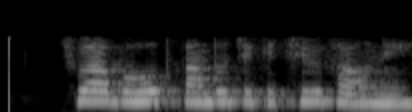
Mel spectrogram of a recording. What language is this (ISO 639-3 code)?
ori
